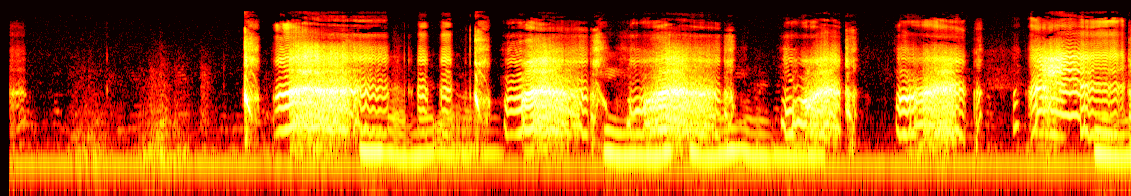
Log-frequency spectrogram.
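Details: A newborn in its first minutes of life gives repeated loud crying bursts with short pauses for breath, over a steady background hum.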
